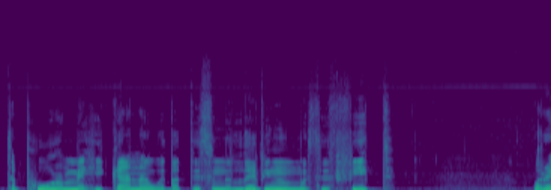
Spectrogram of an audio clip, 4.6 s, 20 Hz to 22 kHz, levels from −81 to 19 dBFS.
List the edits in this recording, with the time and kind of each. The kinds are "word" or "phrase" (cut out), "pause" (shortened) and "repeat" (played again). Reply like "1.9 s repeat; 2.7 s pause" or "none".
1.4 s word; 1.8 s word; 2.8 s word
